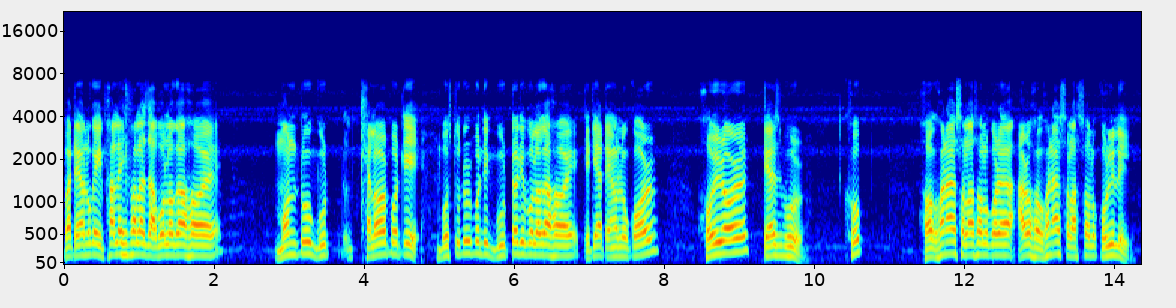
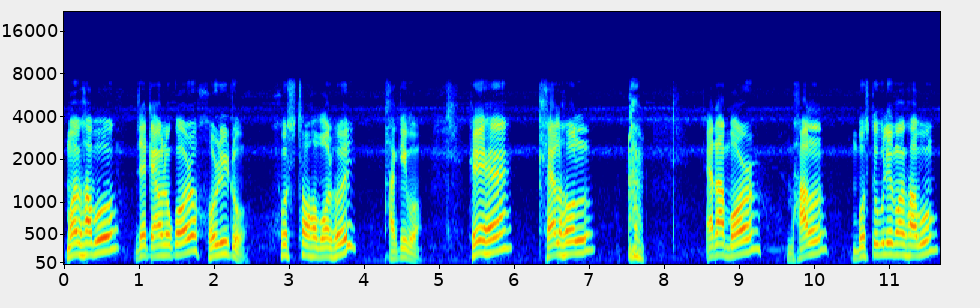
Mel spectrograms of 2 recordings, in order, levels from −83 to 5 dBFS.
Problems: none marked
